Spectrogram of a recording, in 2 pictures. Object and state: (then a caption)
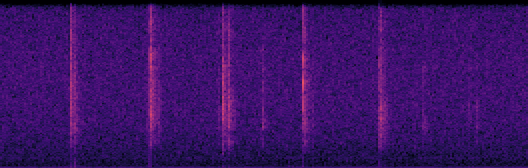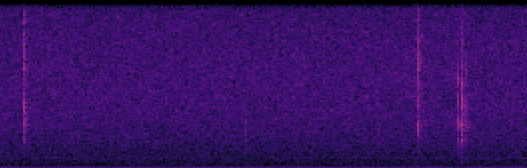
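Plastic camera lens cap. Fingernails tap and scratch the rim and face of a small, flat black plastic camera lens cap held between the fingers. Sharp, bright clicks come in an uneven run during the first three seconds, then sparsely after a pause, over a steady low hum. Each click is very short, with almost no ring.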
